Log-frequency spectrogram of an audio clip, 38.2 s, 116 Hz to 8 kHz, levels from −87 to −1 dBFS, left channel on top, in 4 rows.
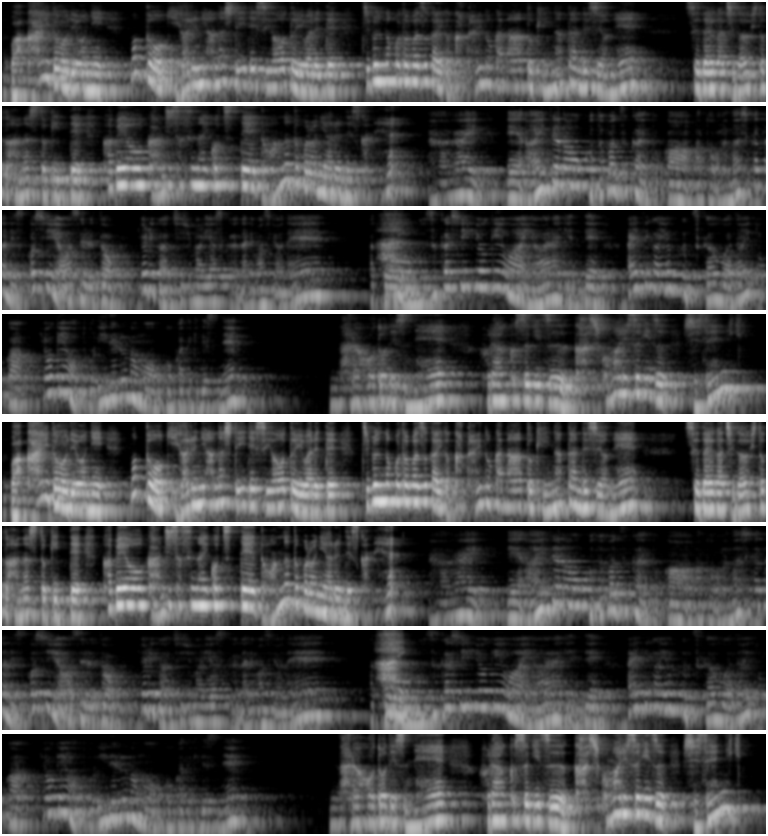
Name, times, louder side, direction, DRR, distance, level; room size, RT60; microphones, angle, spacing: voice 1, 0.1-1.3 1.6-4.2 4.5-8.0 8.6-14.5 23.8-24.2 32.8-34.2 34.7-37.9, right 4 dB, 55° right, 11 dB, 0.5 m, -28 dB
voice 2, 14.9-15.5 15.9-20.5 20.8-23.1 23.9-26.6 26.9-28.9 29.2-31.6, left 1 dB, 35° left, 4 dB, 1.3 m, -39 dB
9.3 x 4.7 x 5.2 m, 1.3 s
head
